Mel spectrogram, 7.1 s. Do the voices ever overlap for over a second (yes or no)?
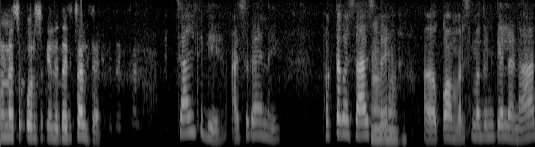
no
